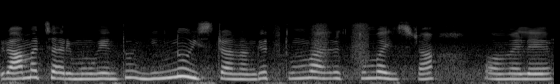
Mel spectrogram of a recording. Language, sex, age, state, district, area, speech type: Kannada, female, 18-30, Karnataka, Chikkamagaluru, rural, spontaneous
